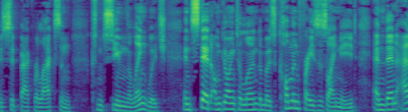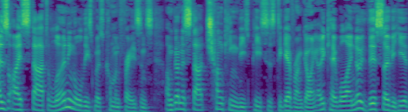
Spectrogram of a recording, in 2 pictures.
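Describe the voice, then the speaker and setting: In casual, argumentative fashion, a medium-pitched man comments on a video made by another creator, frequently leaning on a pause at "okay?" to drive points home.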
